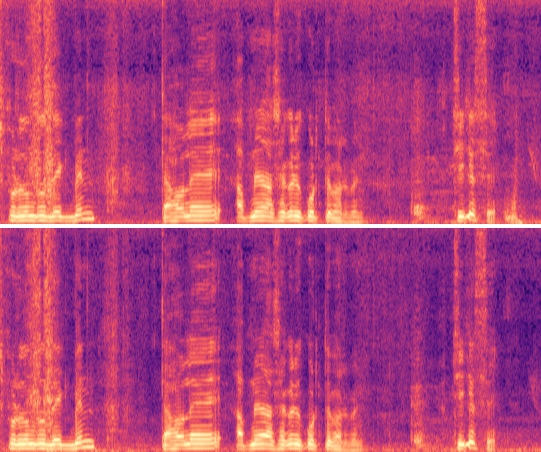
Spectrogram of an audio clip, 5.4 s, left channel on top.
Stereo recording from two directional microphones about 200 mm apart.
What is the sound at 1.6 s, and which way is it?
Speech, 65° right (ahead or behind).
